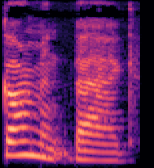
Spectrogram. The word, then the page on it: garment bag: American English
